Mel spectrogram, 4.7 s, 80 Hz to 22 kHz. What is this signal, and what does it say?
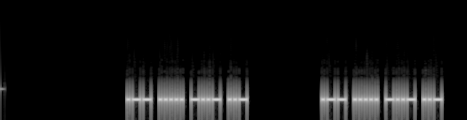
Morse code, heard as a keyed tone, about 44 wpm, 700 Hz. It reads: W5XU W5XU
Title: Easy Call Signs Repeated 2x - 45wpm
